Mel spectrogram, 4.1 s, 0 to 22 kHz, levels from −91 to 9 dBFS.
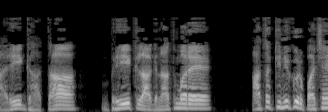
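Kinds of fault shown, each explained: AAC compression: The speech sounds dull, with nothing above 11.4 kHz, and the coding damage is plainly audible. This likely comes from AAC-LC coding at a low bitrate, fitting about 32 kbps. The encoder lowered its cut-off and quantised the spectrum coarsely to save data.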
